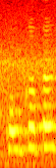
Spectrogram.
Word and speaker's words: Kolkata: in calcutta or kolkata kolkata is the right pronunciation they change it to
